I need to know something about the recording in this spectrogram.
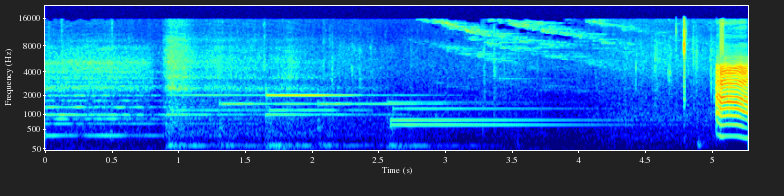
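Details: Sustained musical tones and chime-like notes fill the passage, over a low murmur of background sound. A short, bright rising-and-falling flourish closes it, and no animal voice can be picked out.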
